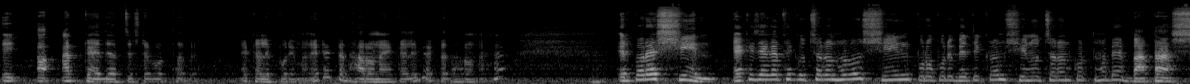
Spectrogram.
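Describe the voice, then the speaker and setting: A man's voice: fairly high pitch, fairly bright tone, a little hiss or hum. A man teaching an online Quran recitation class, explaining letter sounds and demonstrating each one.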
